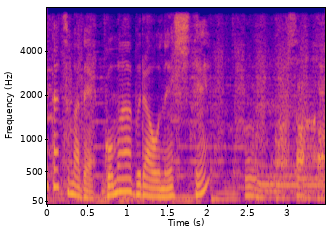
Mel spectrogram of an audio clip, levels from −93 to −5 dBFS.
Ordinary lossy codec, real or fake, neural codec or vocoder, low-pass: none; fake; codec, 16 kHz, 8 kbps, FunCodec, trained on Chinese and English, 25 frames a second; 7.2 kHz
